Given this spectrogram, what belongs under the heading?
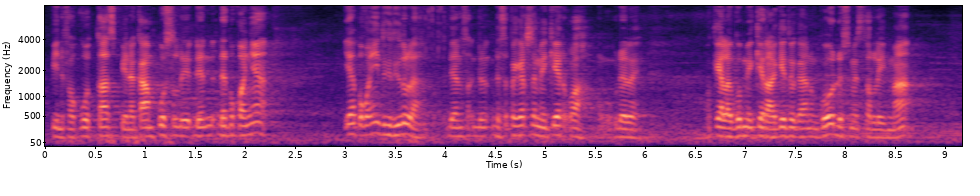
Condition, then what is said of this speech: Stuttering. Jadi memang kadang-kadang tuh bisa muncul tuh di kondisi-kondisi memang yang gak nyaman tadi karena juga di, di kondisi yang, yang misalkan kita ketemu dengan orang baru bisa juga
